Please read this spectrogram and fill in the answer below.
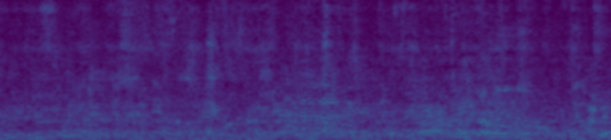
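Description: People talking over crowd chatter in a large exhibition hall, with music playing in the background.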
